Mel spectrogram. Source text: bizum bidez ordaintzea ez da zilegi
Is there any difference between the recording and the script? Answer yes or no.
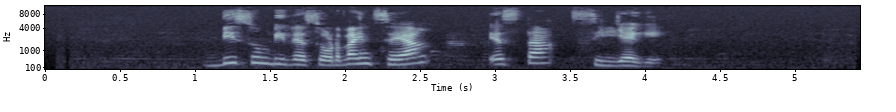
no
